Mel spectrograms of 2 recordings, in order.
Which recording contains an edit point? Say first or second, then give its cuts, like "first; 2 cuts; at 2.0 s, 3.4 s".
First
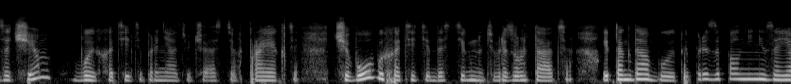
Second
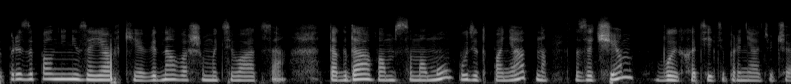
first; 1 cut; at 6.0 s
